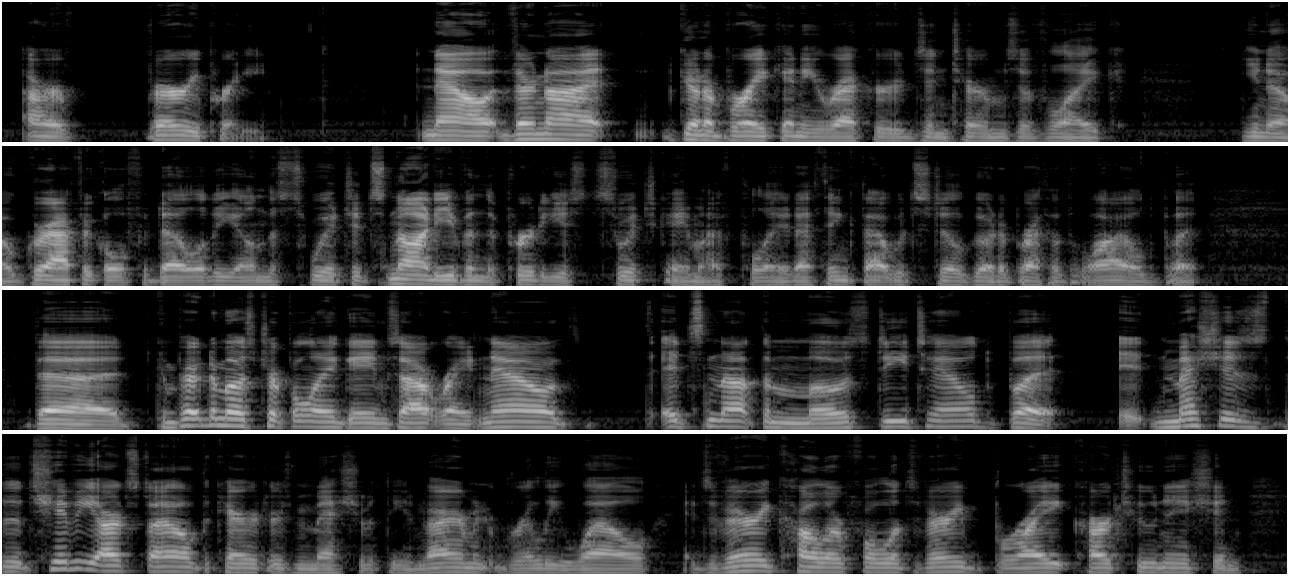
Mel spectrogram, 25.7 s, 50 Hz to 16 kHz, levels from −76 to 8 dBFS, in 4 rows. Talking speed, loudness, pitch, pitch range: 190 wpm, -24 LUFS, 110 Hz, 100-125 Hz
